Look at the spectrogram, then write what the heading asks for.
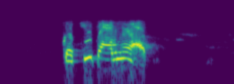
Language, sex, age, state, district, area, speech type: Maithili, male, 60+, Bihar, Madhepura, rural, conversation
